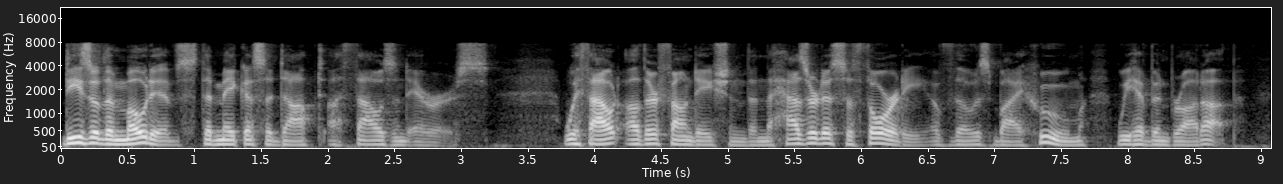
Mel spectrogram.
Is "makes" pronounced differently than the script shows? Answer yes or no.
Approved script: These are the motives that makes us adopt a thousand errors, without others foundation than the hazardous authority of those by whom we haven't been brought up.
yes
